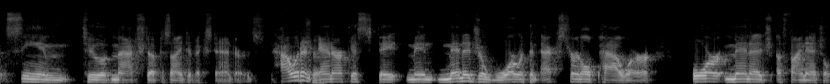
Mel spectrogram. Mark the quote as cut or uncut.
cut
